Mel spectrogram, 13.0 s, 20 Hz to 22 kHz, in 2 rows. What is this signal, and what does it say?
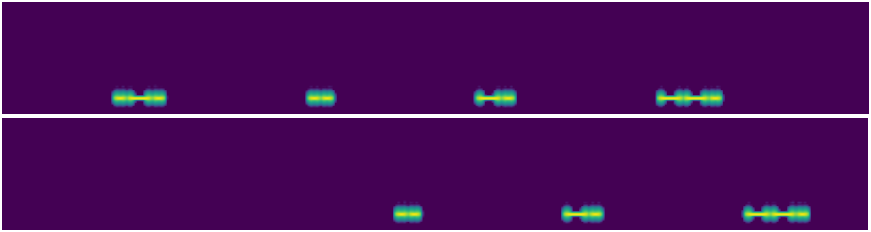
Morse code, heard as a keyed tone, about 25 wpm, spaced as for 7 wpm, 600 Hz. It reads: RING ING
